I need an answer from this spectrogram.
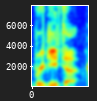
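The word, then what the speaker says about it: Brigitte: Also, Bridget, you're calling uh, Jeff from Overwatch uh, fart smeller because that is who said Brigitta. He pronounced it that way.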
